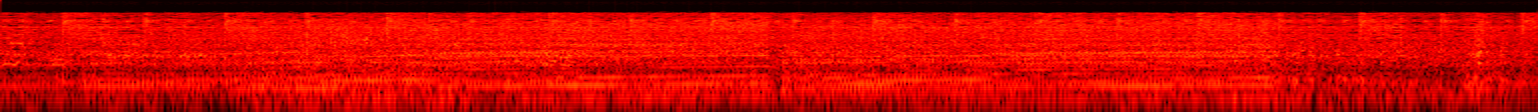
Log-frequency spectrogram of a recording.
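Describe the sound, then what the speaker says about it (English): A car under engine braking gives a loud, close, continuous engine drone whose pitch shifts slightly as it slows, with no pauses across the whole stretch. "That was a good engine braking through there."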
